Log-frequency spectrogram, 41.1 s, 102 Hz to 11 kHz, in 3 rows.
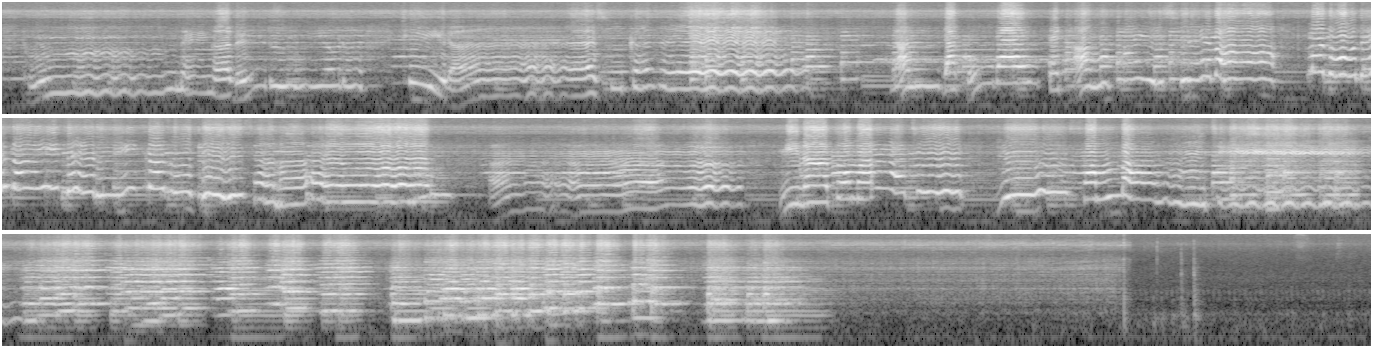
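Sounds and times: song on gramophone record: 0.0 - 39.5.

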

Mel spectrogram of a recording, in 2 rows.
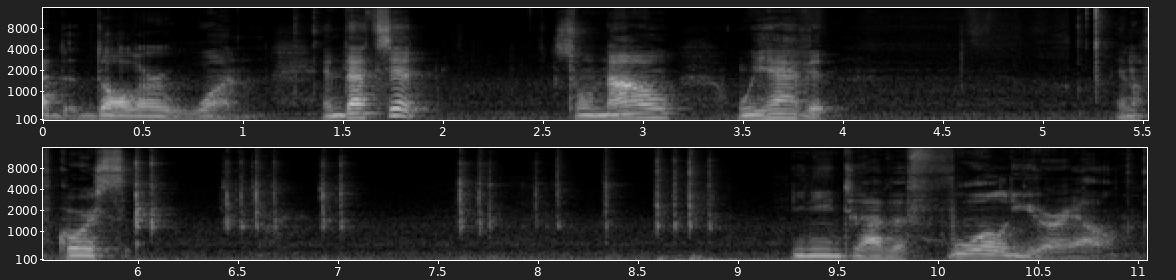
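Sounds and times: computer keyboard typing: 5.9 - 9.0.

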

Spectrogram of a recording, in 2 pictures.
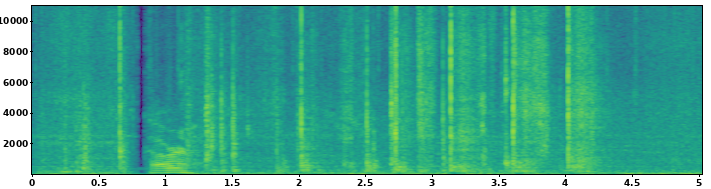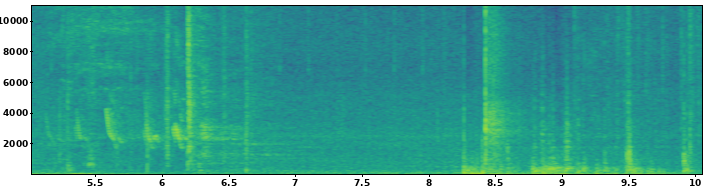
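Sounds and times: faint bird chirps: 5.1 - 6.9.

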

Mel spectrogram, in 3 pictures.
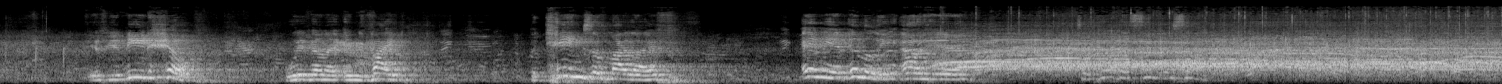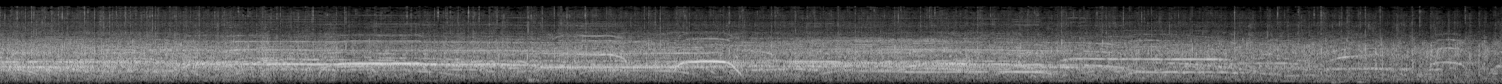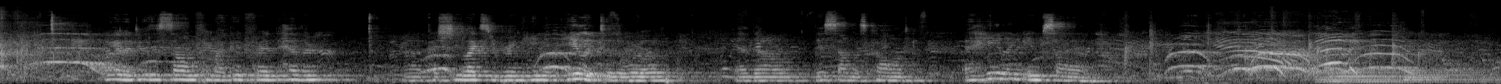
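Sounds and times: audience clapping: 0.0 - 0.9, 9.6 - 31.0, 41.2 - 44.6
whoops and shouts: 16.8 - 31.2, 35.4 - 35.8, 41.7 - 44.4.

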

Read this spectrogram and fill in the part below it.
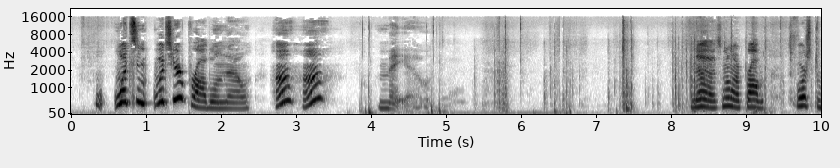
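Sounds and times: rustles of plastic packaging: 5.4 - 10.0.

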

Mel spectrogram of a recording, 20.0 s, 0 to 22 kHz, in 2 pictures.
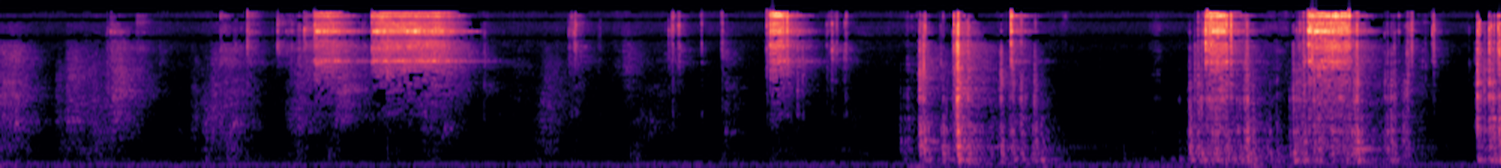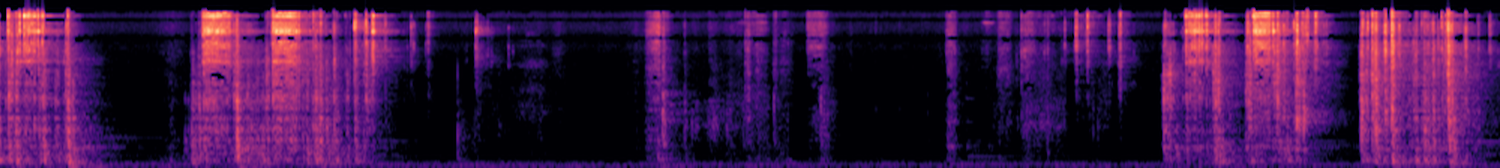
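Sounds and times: socket ratchet clicking: 17.2 - 19.9.

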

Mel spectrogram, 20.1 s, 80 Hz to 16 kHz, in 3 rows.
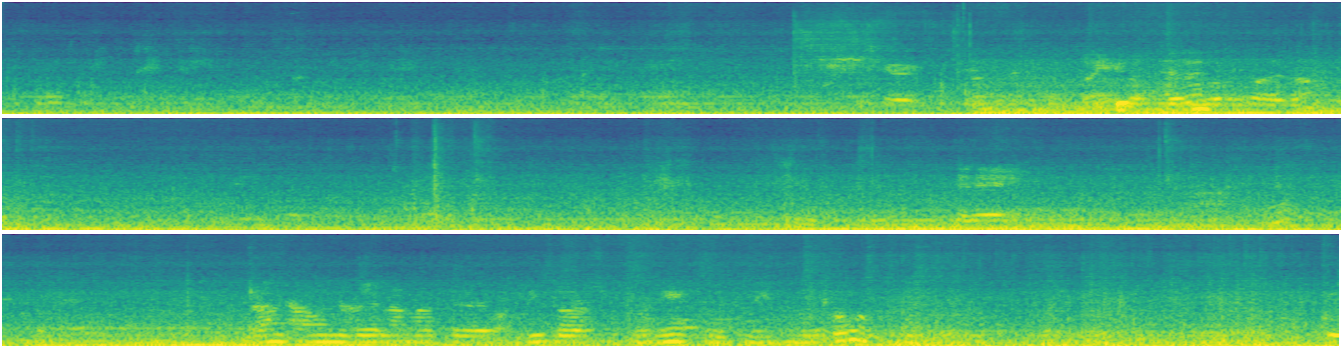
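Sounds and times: bus diesel engine drone: 0.0 - 20.0
road noise: 0.0 - 20.0.

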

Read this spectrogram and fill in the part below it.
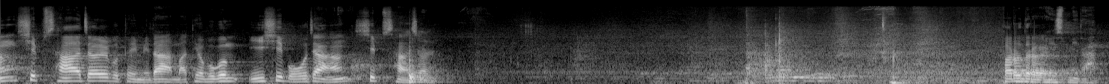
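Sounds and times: microphone handling rubbing: 3.4 - 5.2
sharp knocks on microphone: 4.1 - 4.5.

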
